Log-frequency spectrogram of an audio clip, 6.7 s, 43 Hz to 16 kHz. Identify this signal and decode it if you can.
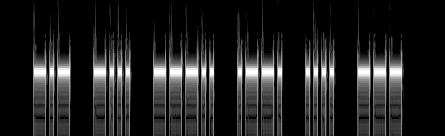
Morse code, heard as a keyed tone, about 20 wpm, spaced as for 14 wpm, 700 Hz. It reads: KB8PHO
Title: 213 Lesson 34g - Number 8 - Call Signs 20wpm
